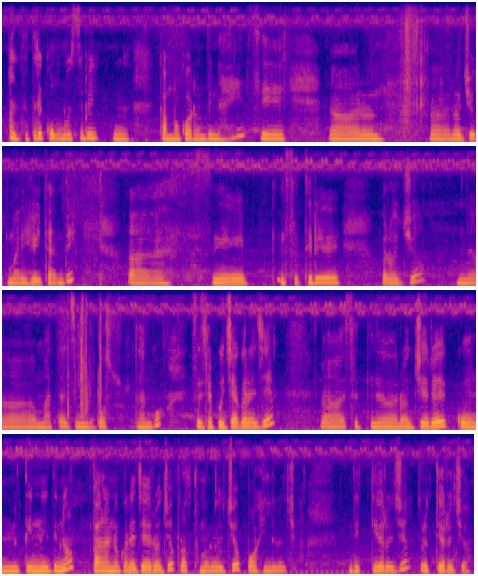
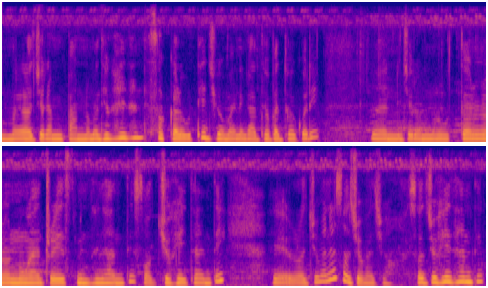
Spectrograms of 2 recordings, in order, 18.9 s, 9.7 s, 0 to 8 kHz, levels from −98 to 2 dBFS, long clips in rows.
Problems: constant background noise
